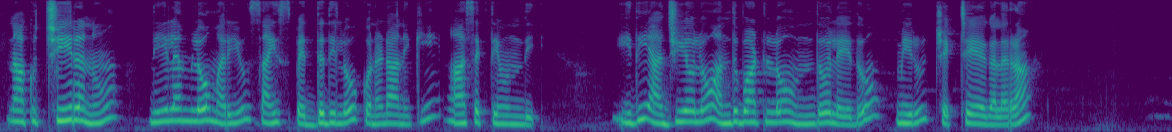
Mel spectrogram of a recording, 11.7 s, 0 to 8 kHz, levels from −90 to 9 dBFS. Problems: none marked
